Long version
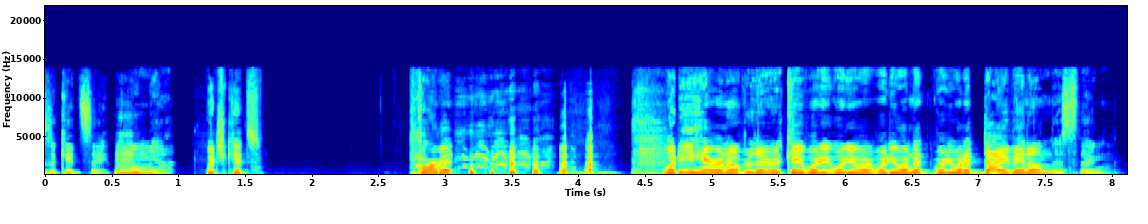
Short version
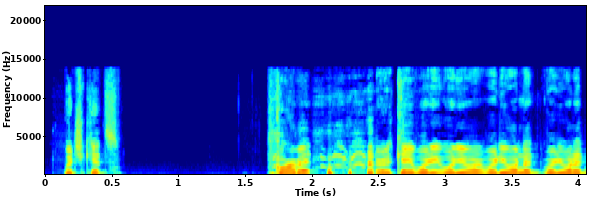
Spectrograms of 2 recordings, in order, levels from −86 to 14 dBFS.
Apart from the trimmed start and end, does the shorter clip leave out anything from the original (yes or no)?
yes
